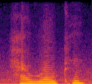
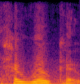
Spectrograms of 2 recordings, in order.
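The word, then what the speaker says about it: Hauroko: only ever written that down before I never pronounced it so Heroku yeah we now head south to we now had to South heroko well that's near enough um where the village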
